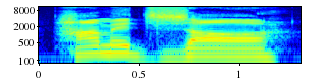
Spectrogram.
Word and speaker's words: Hamidzadeh: It's pronounced. He's written it out for me. Hamidzadeh. Pete Hamidzadeh.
